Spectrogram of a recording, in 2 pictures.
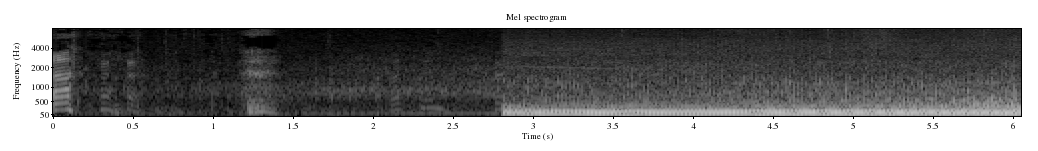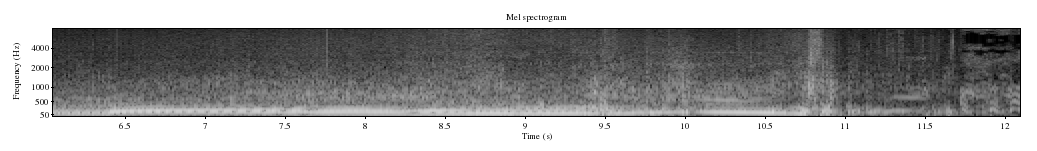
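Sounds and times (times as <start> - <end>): car engine revving: 2.8 - 11.3.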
